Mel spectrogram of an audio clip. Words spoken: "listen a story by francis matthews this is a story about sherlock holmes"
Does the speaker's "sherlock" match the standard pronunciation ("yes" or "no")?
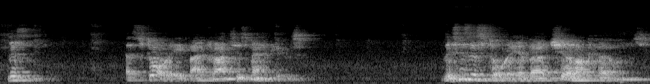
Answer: yes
